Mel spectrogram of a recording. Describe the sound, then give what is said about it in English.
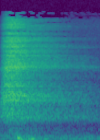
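A long, breathy exhale is heard during a guided relaxation exercise. It starts fairly loud and airy, then slowly fades over about a second. “Deep breath in. Exhale, letting go.”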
